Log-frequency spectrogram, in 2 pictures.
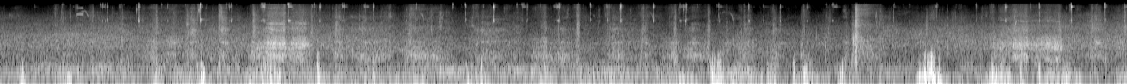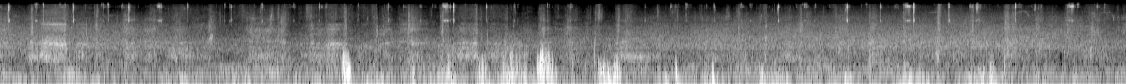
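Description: Gusty wind blows outdoors and buffets the microphone in bursts.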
